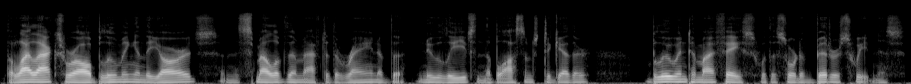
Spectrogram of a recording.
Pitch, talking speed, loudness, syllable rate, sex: 100 Hz, 225 wpm, -22 LUFS, 5.4 syllables/s, male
